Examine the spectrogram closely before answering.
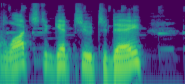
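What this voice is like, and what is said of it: Hoarse, congested voice from a cold. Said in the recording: “Pardon my voice, battling a cold a little bit.”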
